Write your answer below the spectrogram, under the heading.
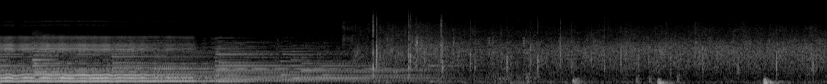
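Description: A man sings a hymn that ends on sustained, held notes, then the audience stands and breaks into steady, dense applause that continues to the end, with a few sharper claps and thumps.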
